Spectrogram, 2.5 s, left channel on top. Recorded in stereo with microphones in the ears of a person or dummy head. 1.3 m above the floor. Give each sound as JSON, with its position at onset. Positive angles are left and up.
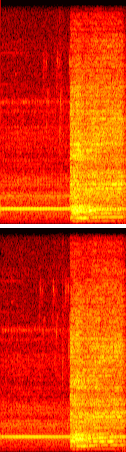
{"t": 1.4, "sound": "a blender", "side_deg": -20, "distance_m": 1.5}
